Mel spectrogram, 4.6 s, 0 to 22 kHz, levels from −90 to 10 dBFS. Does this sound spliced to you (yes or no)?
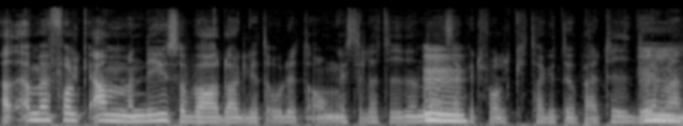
no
